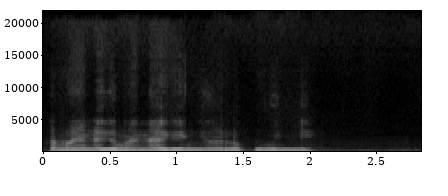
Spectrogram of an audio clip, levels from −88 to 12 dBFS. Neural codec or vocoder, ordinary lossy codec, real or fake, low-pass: codec, 44.1 kHz, 2.6 kbps, DAC; none; fake; none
